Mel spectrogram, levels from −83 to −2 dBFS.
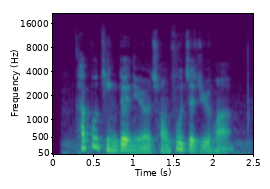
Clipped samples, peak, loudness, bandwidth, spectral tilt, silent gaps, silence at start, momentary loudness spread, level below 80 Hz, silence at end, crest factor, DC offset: under 0.1%; -12 dBFS; -28 LUFS; 14 kHz; -7.5 dB/octave; none; 0.15 s; 8 LU; -58 dBFS; 0.05 s; 18 dB; under 0.1%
